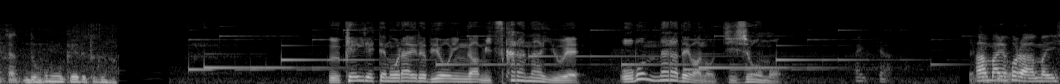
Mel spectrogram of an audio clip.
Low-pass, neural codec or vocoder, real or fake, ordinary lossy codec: none; none; real; none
